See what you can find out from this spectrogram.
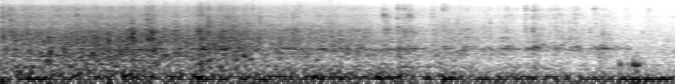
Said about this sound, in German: Sobald das Boot Wasser unter dem Bug hat, löst Clemens die Winde und lässt es schwimmen.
